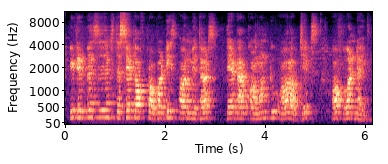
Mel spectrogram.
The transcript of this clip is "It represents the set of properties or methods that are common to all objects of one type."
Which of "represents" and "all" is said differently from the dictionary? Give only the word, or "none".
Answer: represents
